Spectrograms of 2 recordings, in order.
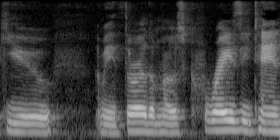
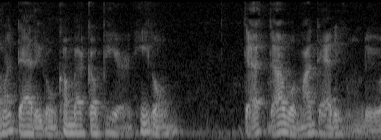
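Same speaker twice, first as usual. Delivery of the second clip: mock, very quiet, hushed, angry little-girl voice; 4 semitones lower, 13 dB quieter than usual. Retelling what an upset little girl said: imitating an angry girl. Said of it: "She was mad".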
